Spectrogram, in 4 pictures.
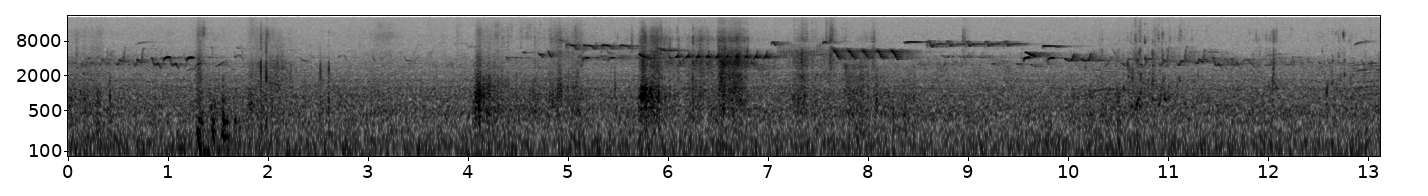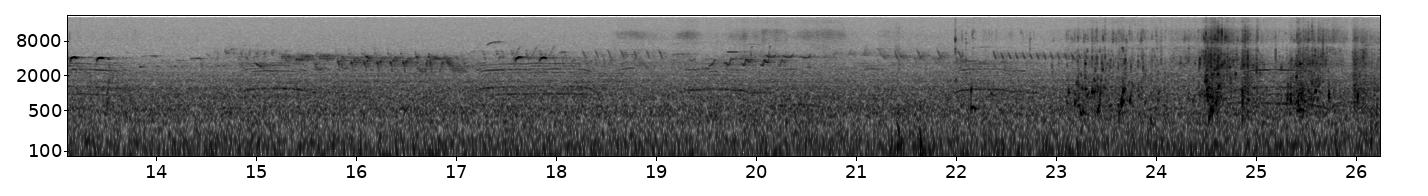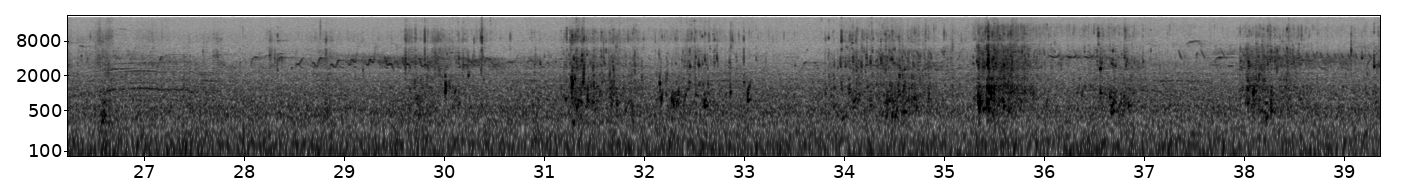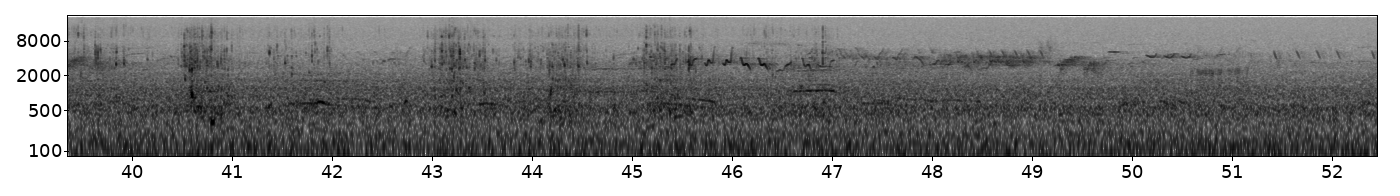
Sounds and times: Skinny dip 0:22.0 - 0:33.2
Skinny dip 0:33.8 - 0:37.0
Skinny dip 0:37.9 - 0:41.9

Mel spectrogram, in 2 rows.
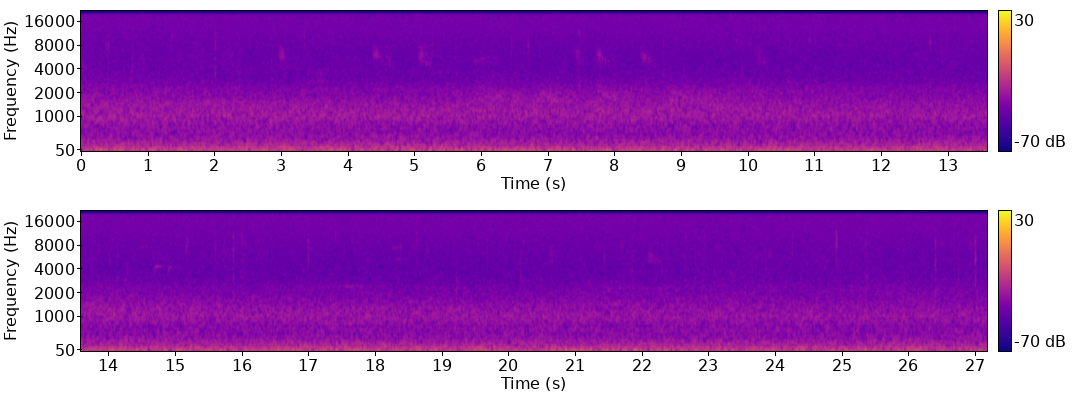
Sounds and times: rain drops on dry leaves 0:23.9 - 0:27.1

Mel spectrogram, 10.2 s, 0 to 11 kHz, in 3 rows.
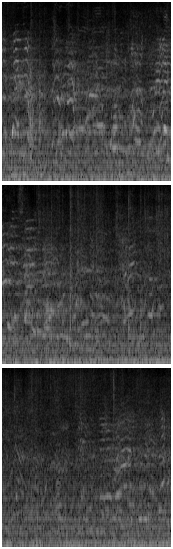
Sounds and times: Kids skateboarding 0:00.0 - 0:10.1

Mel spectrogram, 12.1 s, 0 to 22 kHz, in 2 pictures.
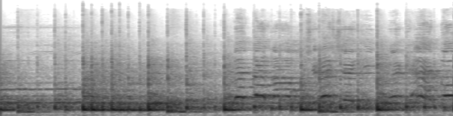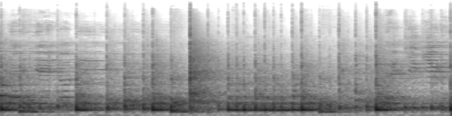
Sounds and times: performing a song in Yoruba 0:00.0 - 0:12.0

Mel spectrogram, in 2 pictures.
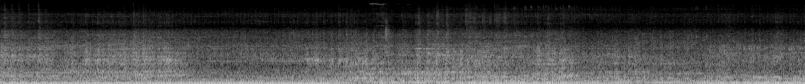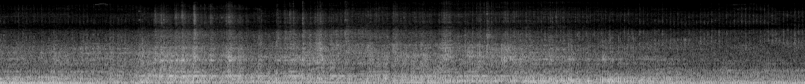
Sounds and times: Being filled and paved road 0:00.0 - 0:16.1
Construction noise 0:00.0 - 0:16.1

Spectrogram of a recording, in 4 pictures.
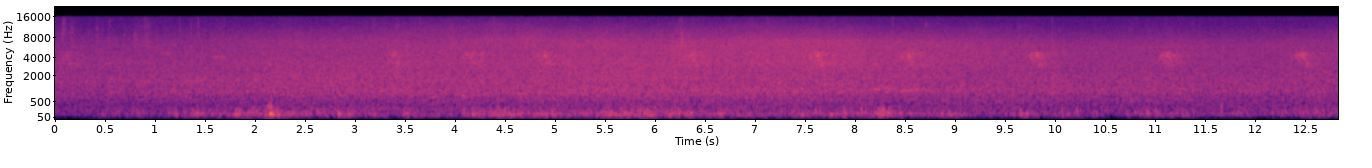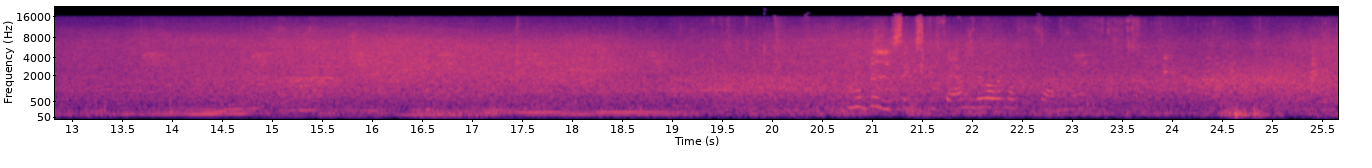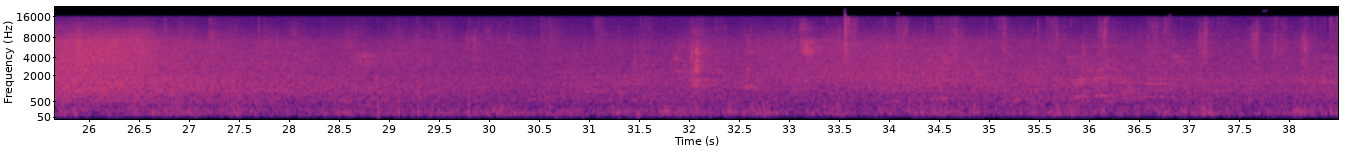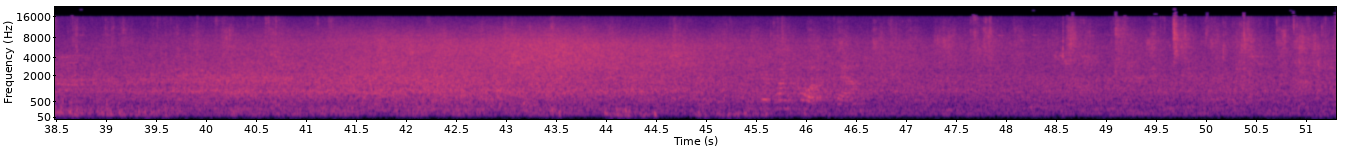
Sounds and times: walkers in the street 0:00.0 - 0:51.3
people in the terrasse 0:19.3 - 0:26.6
people in the terrasse 0:27.2 - 0:41.3
people in the terrasse 0:45.3 - 0:51.3

